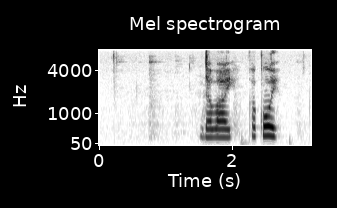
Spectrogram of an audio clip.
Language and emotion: Russian, neutral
